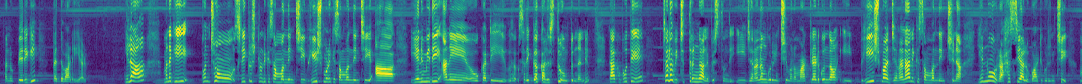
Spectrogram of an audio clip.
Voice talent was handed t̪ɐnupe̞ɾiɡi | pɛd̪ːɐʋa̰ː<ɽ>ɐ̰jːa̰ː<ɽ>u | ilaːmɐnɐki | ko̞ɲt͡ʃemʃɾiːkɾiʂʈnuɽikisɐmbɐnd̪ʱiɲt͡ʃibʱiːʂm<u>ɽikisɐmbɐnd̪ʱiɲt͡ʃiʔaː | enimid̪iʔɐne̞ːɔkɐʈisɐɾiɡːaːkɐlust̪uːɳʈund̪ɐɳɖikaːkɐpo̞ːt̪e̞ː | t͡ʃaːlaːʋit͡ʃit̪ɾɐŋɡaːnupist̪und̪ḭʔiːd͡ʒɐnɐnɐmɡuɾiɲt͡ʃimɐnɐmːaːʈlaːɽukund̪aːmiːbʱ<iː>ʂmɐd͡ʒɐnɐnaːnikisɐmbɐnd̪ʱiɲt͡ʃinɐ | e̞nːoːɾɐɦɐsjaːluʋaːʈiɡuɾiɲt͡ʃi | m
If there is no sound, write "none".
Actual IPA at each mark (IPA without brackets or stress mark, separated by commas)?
ɽ, ɽ, u, iː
